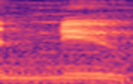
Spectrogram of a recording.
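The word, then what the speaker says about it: ν: It's pronounced the new Gundam, in U.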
